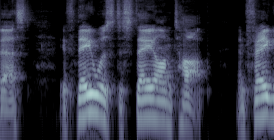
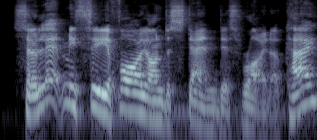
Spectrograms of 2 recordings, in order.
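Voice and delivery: attempted British accent, much slower; 5 semitones higher, 4 dB louder than usual. Setting expectations low, the speaker tries a line in an attempted Michael Caine British accent. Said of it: "attempting the British accent here".

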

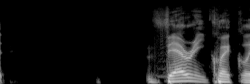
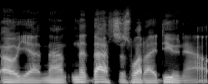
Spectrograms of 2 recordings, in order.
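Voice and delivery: ordinary delivery

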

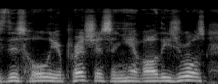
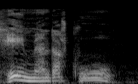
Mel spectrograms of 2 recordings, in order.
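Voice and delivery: slow, put-on wannabe streetwise persona voice. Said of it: "They start talking like".

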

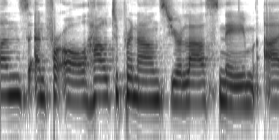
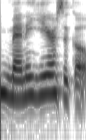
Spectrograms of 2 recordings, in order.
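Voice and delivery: ordinary talk

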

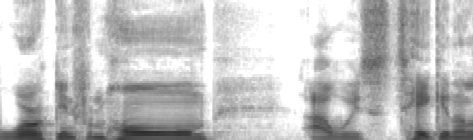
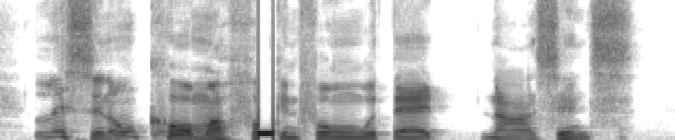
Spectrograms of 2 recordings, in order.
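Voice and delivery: ordinary delivery

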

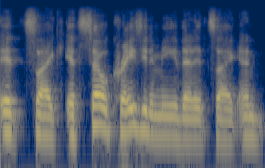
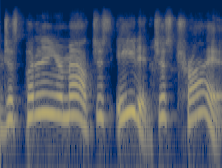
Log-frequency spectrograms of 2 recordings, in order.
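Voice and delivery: very high, shrill, pushy, insistent yelling; 11 semitones higher than usual. Retelling being chased around the house, the speaker acts out the chaser's yelling. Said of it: "just yelling".

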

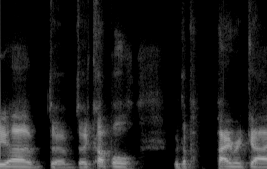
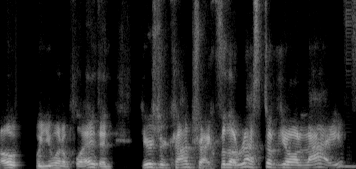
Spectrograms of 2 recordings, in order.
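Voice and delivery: put-on wicked, evil demon voice, pitched up; 6 semitones higher than usual. Explaining old studio contracts, voicing the studios, in an evil demon voice. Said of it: "Just using evil demon voice there".

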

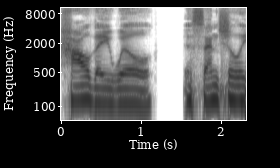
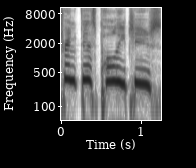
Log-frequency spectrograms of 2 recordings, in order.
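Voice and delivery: very high, storybook heroine voice, fantasy-film style; 4 dB louder than usual. Acting out a line in a joke scene: Hermione Granger voice. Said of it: "it sounded like freaking Hermione Granger".

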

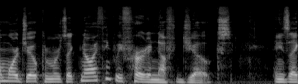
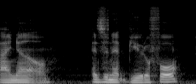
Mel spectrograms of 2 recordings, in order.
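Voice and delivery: put-on cold character voice, slower; 4 semitones lower than usual. Retelling a scene where Joker answers the police officers, imitating the Joker's most cold voice. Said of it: "in just the most cold voice".

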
